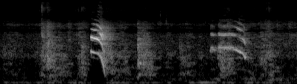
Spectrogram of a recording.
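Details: Parrot making squeaky, sharply falling chirps and a buzzy downward-sweeping call, interspersed with softer rasping bursts in a quiet indoor setting.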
